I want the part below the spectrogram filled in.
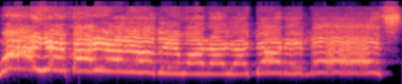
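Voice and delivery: very high, loud, panicked shriek. Recapping a cartoon episode, quoting the girl who freaks out, in Princess voice. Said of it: "yes, I did the voice again".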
